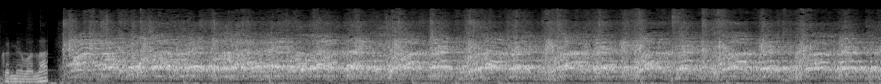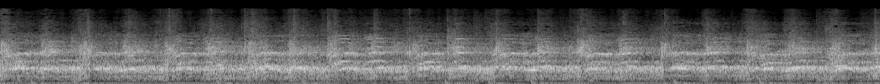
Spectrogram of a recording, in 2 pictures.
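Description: A crowd of young men cheers and shouts loudly.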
